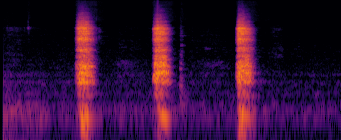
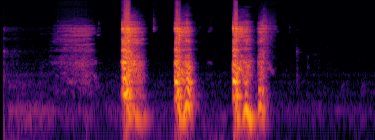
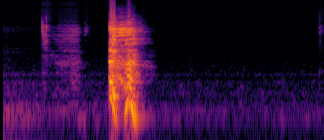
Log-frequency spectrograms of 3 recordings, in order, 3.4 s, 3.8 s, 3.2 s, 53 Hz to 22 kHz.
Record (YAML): exhalation_length: 3.4 s
exhalation_amplitude: 32768
exhalation_signal_mean_std_ratio: 0.29
three_cough_length: 3.8 s
three_cough_amplitude: 32768
three_cough_signal_mean_std_ratio: 0.32
cough_length: 3.2 s
cough_amplitude: 32768
cough_signal_mean_std_ratio: 0.25
survey_phase: beta (2021-08-13 to 2022-03-07)
age: 45-64
gender: Male
wearing_mask: 'No'
symptom_none: true
smoker_status: Never smoked
respiratory_condition_asthma: false
respiratory_condition_other: false
recruitment_source: REACT
submission_delay: 2 days
covid_test_result: Negative
covid_test_method: RT-qPCR
influenza_a_test_result: Negative
influenza_b_test_result: Negative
